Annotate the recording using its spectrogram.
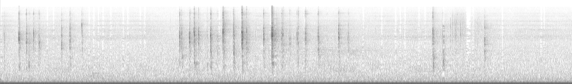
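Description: Typing on a computer keyboard: short keystroke clicks in three scattered bursts, near the start, around the middle and near the end, as a shell command is entered. A steady low electrical hum runs underneath.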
